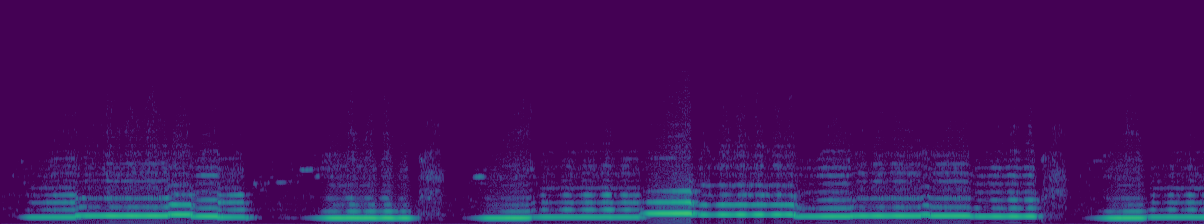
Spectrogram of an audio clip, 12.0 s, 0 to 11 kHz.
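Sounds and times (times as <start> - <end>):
wooden flute playing slow melody: 0.1 - 12.0
flute player breathing: 4.0 - 4.8, 10.2 - 11.0.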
